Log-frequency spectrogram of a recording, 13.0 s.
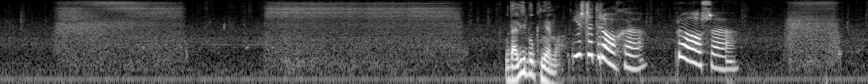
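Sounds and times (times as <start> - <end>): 
person blowing on dying fire embers: 0.8 - 2.9, 3.9 - 7.1, 11.8 - 12.8
speech: 7.6 - 11.2.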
